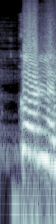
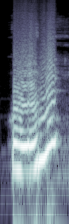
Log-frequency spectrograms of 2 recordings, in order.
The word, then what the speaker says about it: colonel: कोलोनल नहीं, इसका pronunciation है कर्नल। तो इसमें स्पेलिंग में तो आर है ही नहीं, लेकिन बोलते वक्त हम आर यूज करते हैं।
